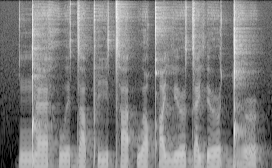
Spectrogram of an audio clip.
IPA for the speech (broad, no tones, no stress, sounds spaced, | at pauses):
ŋ͡ǃ æ h u ɪ̯ d a pʼ i tʰ a ʔ u qʼ ɨ lʲ ə˞ d æ lʲ ɾ ə˞ ɡ͡ǃ ə˞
